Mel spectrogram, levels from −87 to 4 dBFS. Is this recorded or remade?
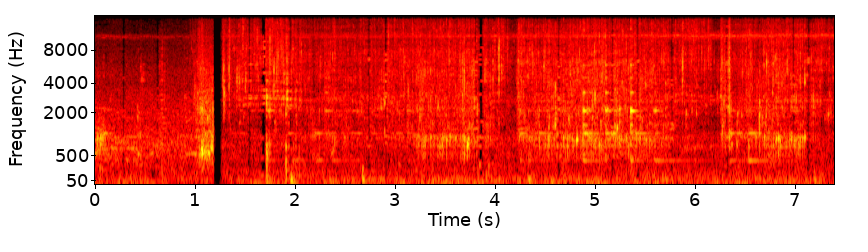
recorded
